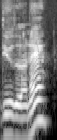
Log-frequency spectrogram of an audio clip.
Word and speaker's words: Dieudonné: up this article by, I guess you pronounce it, Dieudonné. It's got an accent and the E, from 1944.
